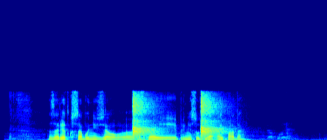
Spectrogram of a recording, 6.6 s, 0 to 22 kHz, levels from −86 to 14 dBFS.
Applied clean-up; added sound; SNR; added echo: none; Clapping; -3 dB; none.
